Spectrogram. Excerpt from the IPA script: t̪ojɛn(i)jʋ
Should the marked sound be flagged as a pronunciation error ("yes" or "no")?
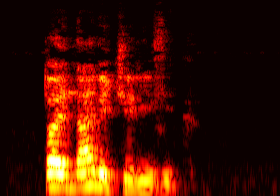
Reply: yes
